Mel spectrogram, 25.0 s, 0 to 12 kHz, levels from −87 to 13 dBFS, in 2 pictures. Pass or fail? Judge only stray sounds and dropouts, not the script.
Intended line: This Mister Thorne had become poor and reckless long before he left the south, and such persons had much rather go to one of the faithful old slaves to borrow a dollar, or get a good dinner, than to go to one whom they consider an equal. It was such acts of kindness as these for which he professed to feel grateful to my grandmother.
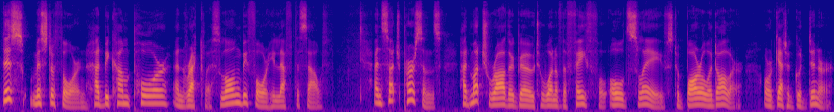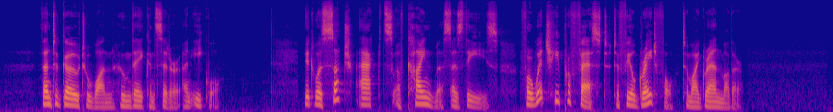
pass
